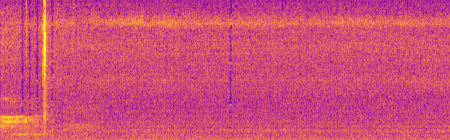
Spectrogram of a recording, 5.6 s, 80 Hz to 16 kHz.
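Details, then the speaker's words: Ventrac 4500Y compact tractor, 25 HP Kubota diesel, engine off: faint, steady electric hum of fuel pump priming normally after its relay was moved from wrong top slot to correct second slot. "That's the fuel pump. Are you kidding me? This must have been some shade tree mechanic they had working on this thing."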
